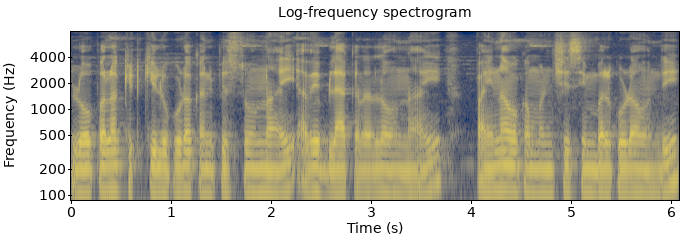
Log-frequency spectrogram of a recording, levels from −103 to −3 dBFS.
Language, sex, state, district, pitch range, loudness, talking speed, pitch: Telugu, male, Andhra Pradesh, Visakhapatnam, 100-110 Hz, -21 LUFS, 150 wpm, 105 Hz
